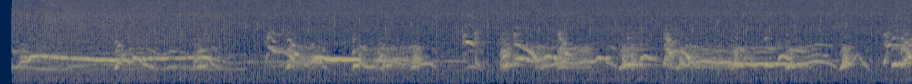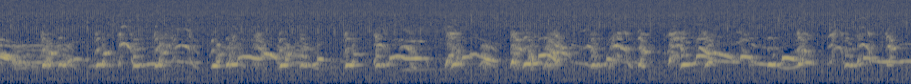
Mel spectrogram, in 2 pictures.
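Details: Chihuahua giving a thin, wavering whine-like howl that holds a steady pitch, then breaks into rapid quavering yelps and warbles that continue to the end; quiet recording with no other clear sounds.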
